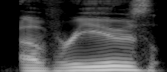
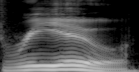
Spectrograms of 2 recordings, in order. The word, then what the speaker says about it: Ryu: the deliberate mispronunciation of Ryu's name. It's Ryu, not Ryu.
